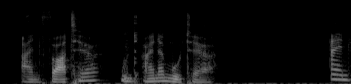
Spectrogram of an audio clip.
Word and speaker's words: Vater: The letter V, or V as they call it, is pronounced as the English F.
